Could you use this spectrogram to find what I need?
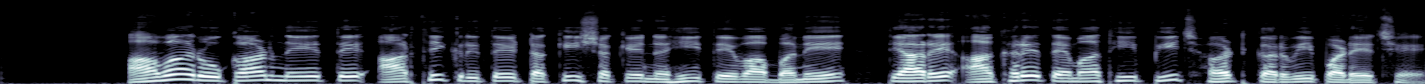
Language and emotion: Gujarati, neutral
